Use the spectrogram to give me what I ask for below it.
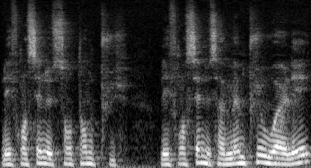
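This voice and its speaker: Somewhat breathy, a man speaks at medium pitch in a dark, mellow tone with fairly even intonation. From France, Essonne (Grigny, Paris suburbs). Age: 30s. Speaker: political candidate. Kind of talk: interview. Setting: studio set. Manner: hesitant, many fillers and repetitions.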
